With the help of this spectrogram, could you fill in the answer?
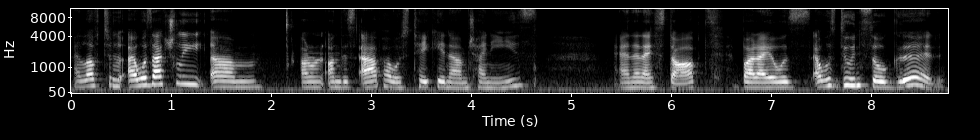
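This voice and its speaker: A woman's voice: on the low side, a little slow, fairly bright tone. Chatty woman hosting a live chat. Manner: chatty, laughs often, reads and answers comments. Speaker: livestream host. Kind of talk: casual live chat with viewers.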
